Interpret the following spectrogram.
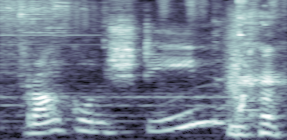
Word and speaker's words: Frankenstein: It's actually pronounced Frankenstein. It's a German name.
